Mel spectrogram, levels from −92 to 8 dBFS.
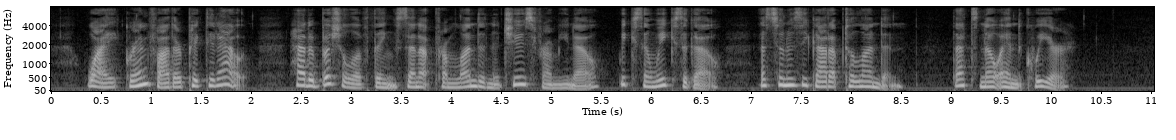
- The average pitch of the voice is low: No, medium, 180 Hz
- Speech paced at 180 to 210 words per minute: Yes, average, 190 wpm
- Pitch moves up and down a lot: Yes, wide, 5.7 semitones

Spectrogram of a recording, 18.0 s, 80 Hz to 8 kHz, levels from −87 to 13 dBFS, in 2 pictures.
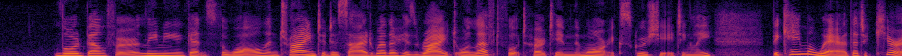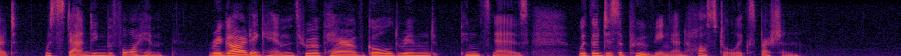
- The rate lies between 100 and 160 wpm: Yes, average, 155 wpm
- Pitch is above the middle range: Yes, high, 205 Hz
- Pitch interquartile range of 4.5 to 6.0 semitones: No, average, 3.8 semitones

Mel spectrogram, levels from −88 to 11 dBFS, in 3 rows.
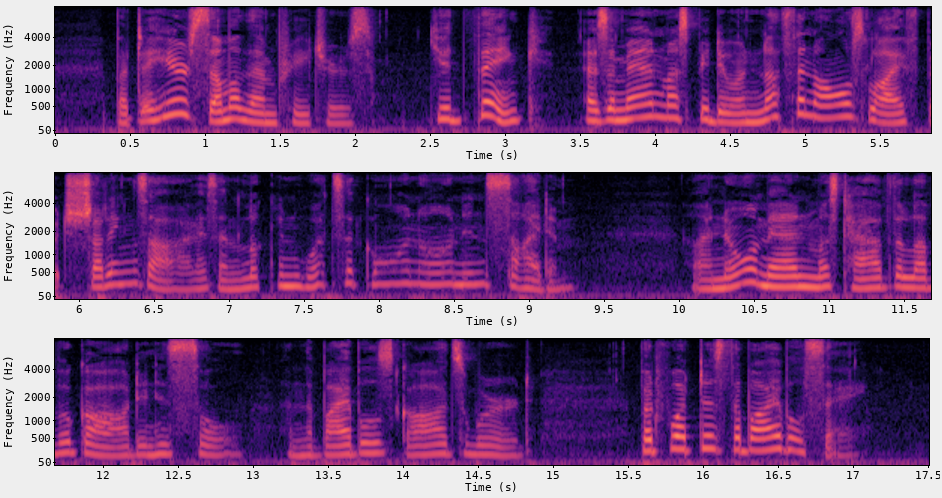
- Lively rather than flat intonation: Yes, wide, 6.0 semitones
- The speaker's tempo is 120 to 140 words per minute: No, average, 180 wpm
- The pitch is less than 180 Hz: No, high, 205 Hz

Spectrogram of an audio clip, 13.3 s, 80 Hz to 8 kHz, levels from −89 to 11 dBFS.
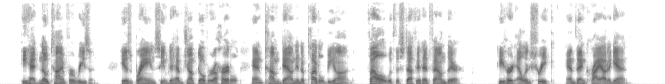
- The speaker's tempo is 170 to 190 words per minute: Yes, average, 175 wpm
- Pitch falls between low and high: No, low, 125 Hz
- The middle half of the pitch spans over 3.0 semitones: Yes, average, 4.2 semitones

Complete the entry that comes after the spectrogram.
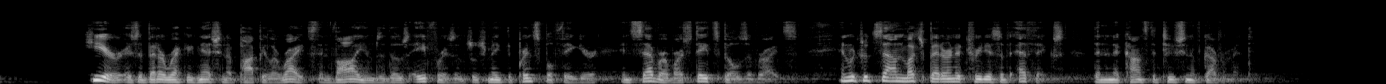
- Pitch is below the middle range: Yes, low, 110 Hz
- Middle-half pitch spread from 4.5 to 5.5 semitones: Yes, average, 5.1 semitones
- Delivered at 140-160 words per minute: No, average, 185 wpm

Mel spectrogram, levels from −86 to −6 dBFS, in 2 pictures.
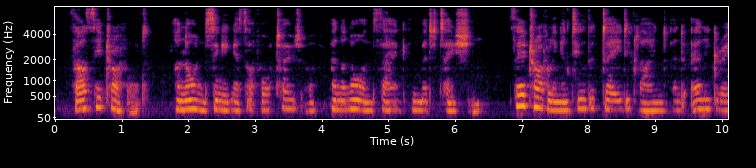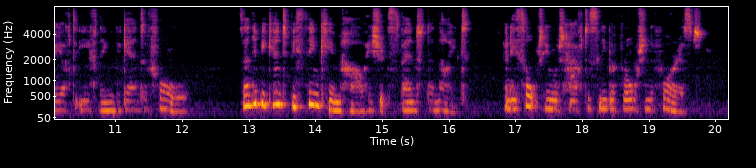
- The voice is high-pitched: Yes, high, 195 Hz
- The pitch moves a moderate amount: Yes, average, 3.0 semitones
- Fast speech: No, average, 155 wpm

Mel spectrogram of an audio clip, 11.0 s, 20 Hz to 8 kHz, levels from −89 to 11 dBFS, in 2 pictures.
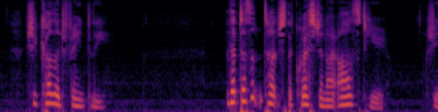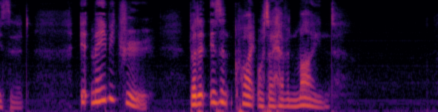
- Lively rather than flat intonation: Yes, wide, 6.5 semitones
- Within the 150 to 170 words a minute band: No, average, 140 wpm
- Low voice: No, high, 215 Hz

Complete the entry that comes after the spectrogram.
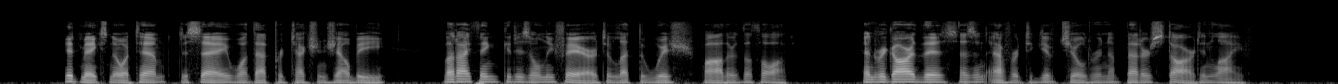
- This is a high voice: No, very low, 95 Hz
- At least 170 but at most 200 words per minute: Yes, average, 175 wpm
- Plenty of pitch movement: No, average, 3.5 semitones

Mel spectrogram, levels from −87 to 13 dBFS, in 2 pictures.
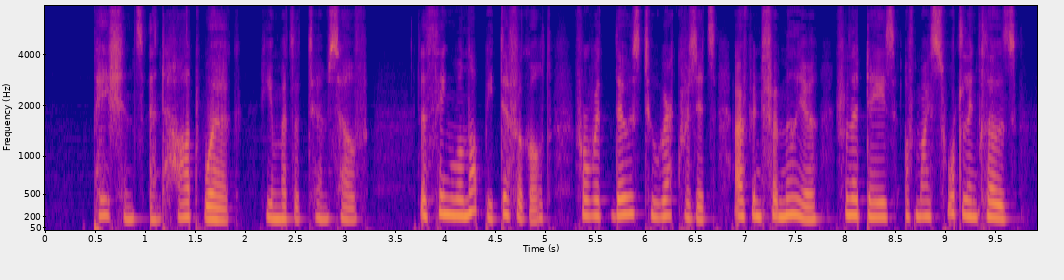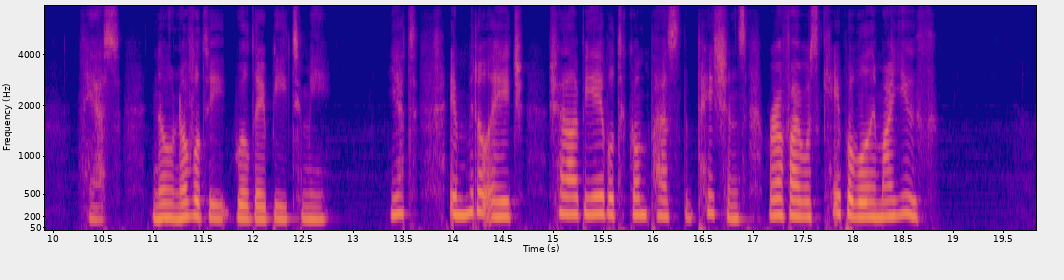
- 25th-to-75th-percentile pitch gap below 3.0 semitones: No, average, 3.9 semitones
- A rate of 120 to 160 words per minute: No, average, 170 wpm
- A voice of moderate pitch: No, high, 200 Hz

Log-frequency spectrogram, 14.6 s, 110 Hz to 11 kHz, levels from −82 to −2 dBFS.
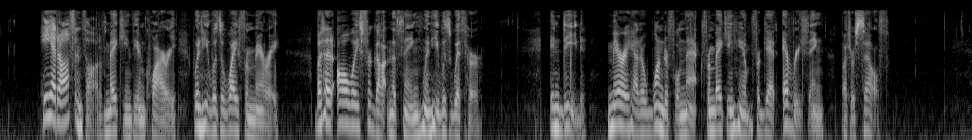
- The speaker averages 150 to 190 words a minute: Yes, average, 155 wpm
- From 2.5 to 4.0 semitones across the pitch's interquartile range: No, average, 5.2 semitones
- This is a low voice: No, medium, 145 Hz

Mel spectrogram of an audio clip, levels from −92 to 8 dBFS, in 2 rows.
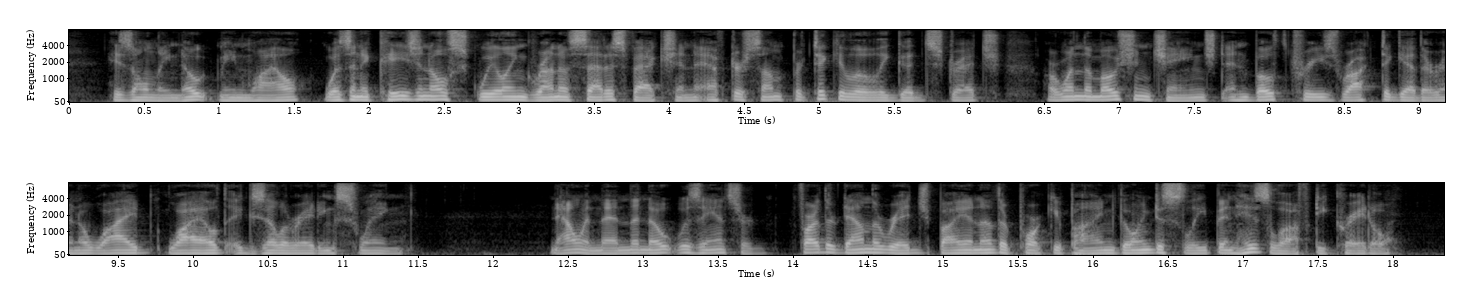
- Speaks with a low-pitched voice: Yes, low, 115 Hz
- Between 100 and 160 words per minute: No, average, 175 wpm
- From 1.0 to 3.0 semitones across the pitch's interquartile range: Yes, narrow, 2.6 semitones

